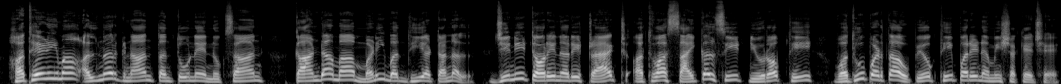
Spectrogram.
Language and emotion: Gujarati, neutral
